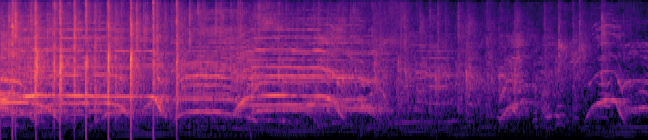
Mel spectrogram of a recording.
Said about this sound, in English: Come on, we're cheering her on. We're thanking God for what he's doing.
